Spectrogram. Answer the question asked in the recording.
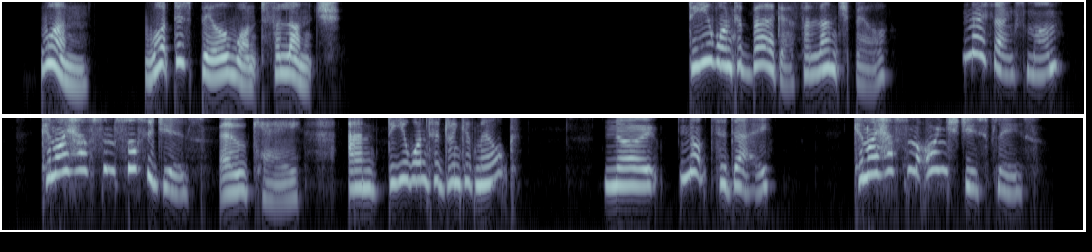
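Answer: Sausages and orange juice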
